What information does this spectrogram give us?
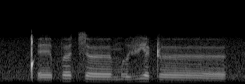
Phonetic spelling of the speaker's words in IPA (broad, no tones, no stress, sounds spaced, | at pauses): ǃʼ ɛ p œ t͡s œː m ɤ vʲ ɛ ʈ œː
